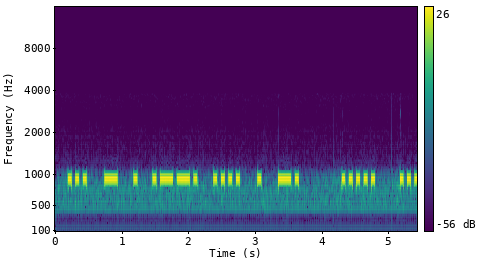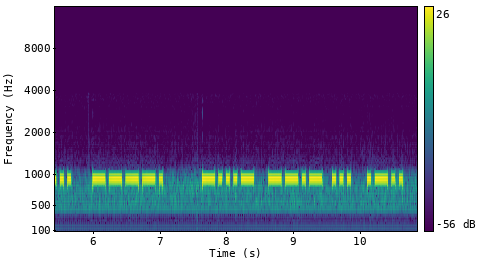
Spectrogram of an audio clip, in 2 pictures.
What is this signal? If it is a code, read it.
Morse code, heard as a keyed tone, about 21 wpm, spaced as for 18 wpm, 910 Hz. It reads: STEPHEN 5 59 <BT>QSL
